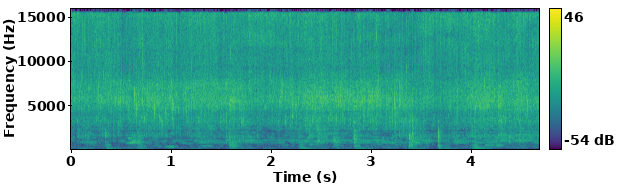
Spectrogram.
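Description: Chopped onions and whole garlic cloves frying in hot mustard oil in a pan: a steady loud sizzle with scattered crackles and pops.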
